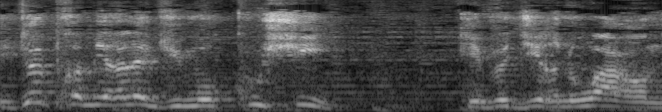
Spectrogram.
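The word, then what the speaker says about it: כושי: En hébreu, le mot noir se dit kushi.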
